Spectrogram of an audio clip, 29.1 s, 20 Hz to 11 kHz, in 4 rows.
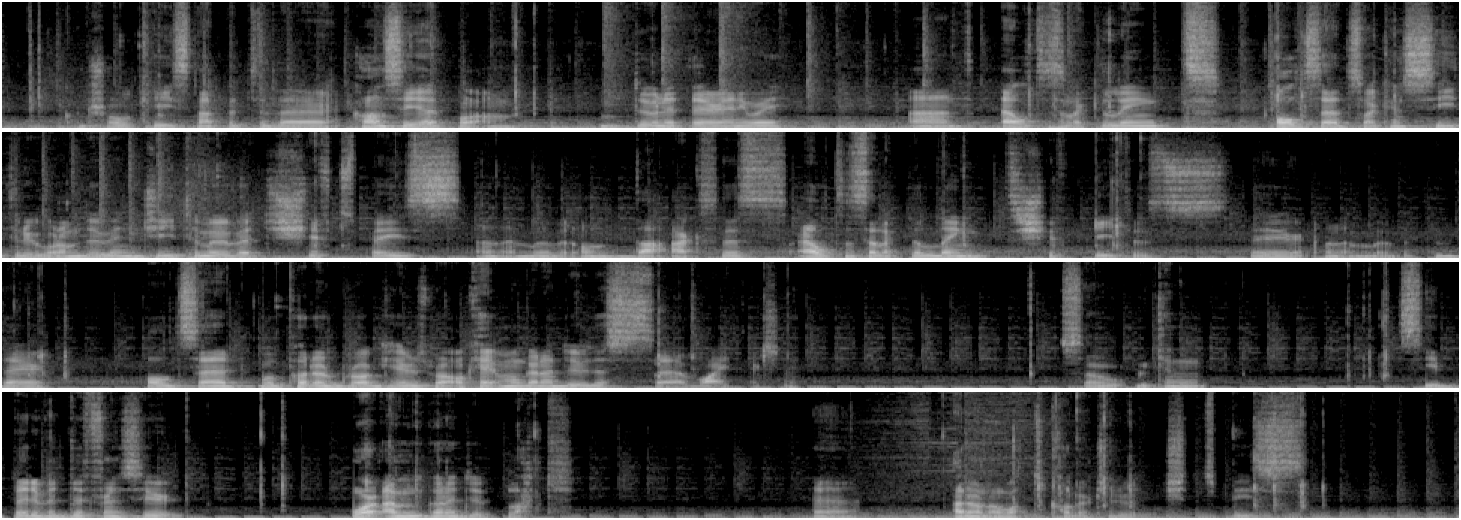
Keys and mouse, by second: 0.5 ctrl+click, 0.8 middle click, 1.3 middle click, 2.5 l, 4.9 l, 5.4 KP_7, 6.3 alt+z, 6.8 g, 8.8 shift+d, 12.7 shift+d, 14.7 alt+z, 14.9 middle click, 15.5 3, 16.2 middle click, 17.9 ctrl+z, 19.3 click, 20.6 l, 21.3 ctrl+z, 22.0-23.9 typing, 24.4 click, 24.6 middle click, 26.5 click, 27.0 shift+d, 27.3 s, 28.1 s, 28.3 y.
